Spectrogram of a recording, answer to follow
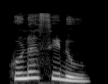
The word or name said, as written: ಕಣ್ಸೆಡೆ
